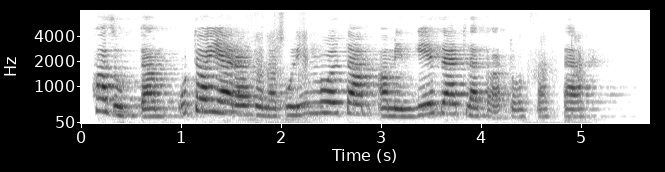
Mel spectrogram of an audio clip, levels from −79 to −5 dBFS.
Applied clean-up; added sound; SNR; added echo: neural separator model SepFormer DNS4.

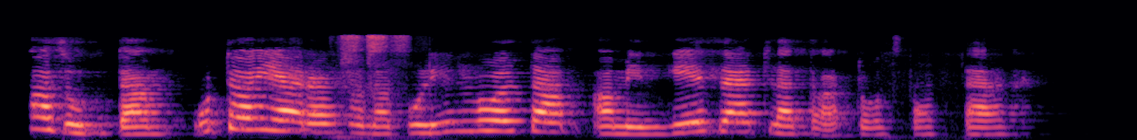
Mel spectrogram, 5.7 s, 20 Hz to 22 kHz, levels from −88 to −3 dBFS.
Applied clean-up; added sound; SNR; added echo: neural mask model DeepFilterNet 3.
